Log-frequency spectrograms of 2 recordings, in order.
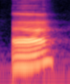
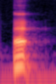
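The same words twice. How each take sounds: First: The vowel is given its full quality. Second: The vowel is shortened and weakened. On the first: The speaker calls it right. "instead of saying a" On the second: The speaker calls it wrong. "you say a or a, like this"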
